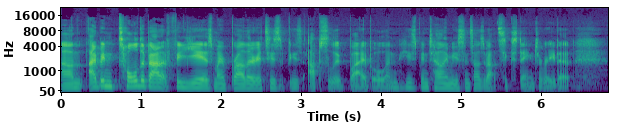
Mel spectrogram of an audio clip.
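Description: A woman with a very deep, low pitch and a bright, sharp tone, in an Australian accent, talking at a fairly quick pace with hardly any pauses, ordinary pitch variation and big swings in loudness, on a very clean recording with a silent background. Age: 20s. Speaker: photographer. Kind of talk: casual chat. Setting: her bedroom at her family home.

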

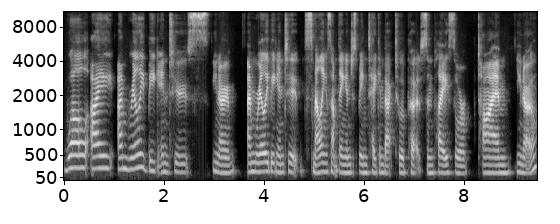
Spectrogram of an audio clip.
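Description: A woman speaks in an Australian accent at a fairly slow pace, with hardly any pauses. Her fairly low voice has lively intonation, and the recording is very clean with a silent background. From Sydney, Australia. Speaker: model, journalist and presenter. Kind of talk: casual chat.

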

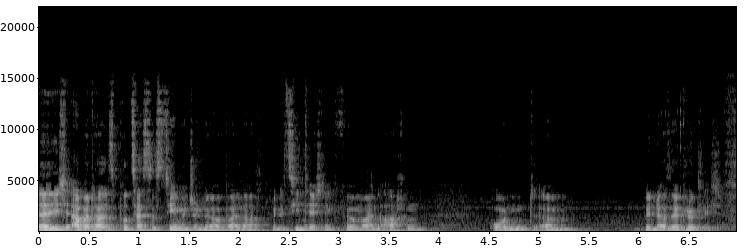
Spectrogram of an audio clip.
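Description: Amid audible room echo, a man with a very deep, low, somewhat breathy voice speaks at a moderate pace with ordinary pitch variation and long, frequent pauses. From Rhineland-Palatinate, Ahr valley. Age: 20s. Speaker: cheerleader, engineer. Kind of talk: interview.

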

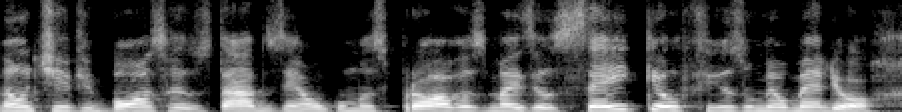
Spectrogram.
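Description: A woman at medium pitch and a moderate pace, with ordinary pitch variation, over a quiet background. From Brazil, Belo Horizonte (Minas Gerais). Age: 30s. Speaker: mountain bike athlete and dentist. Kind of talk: interview.

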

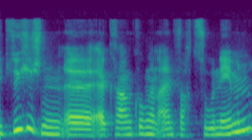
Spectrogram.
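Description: Against a quiet background, a woman speaks at a moderate pace with a dark, mellow tone. Her pitch varies in an ordinary way. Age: 30s. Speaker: physician and psychotherapist. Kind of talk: interview.

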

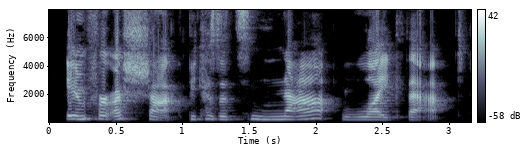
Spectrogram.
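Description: A woman's fairly high pitch at a fairly slow pace, in a very clean recording with a silent background. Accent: Upper Midwest. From Wisconsin, US. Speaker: food scientist, postdoc. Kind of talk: casual interview.

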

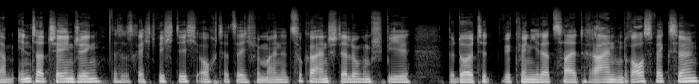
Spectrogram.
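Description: Monotone and flat, a man talks at a medium pitch and a fairly quick pace. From western Germany, Krefeld. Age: 20s. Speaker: field hockey player and medical student. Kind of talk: podcast interview. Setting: studio.

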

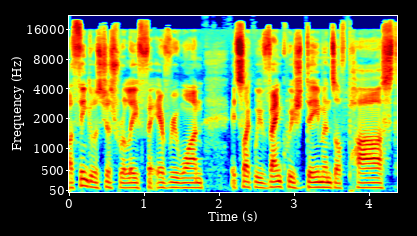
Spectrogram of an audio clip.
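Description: A man with an Australian accent, fairly low pitch, monotone, flat intonation, and a moderate pace. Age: 30s. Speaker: soccer podcaster, Liverpool fan. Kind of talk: casual chat, remote interview.

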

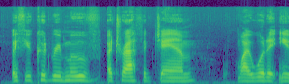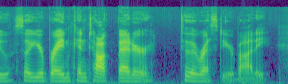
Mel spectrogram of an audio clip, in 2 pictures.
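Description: A woman speaks in a normal speaking voice with an American accent. Her pitch sits fairly low. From US Midwest, St. Louis, Missouri. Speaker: chiropractor. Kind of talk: radio interview.

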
